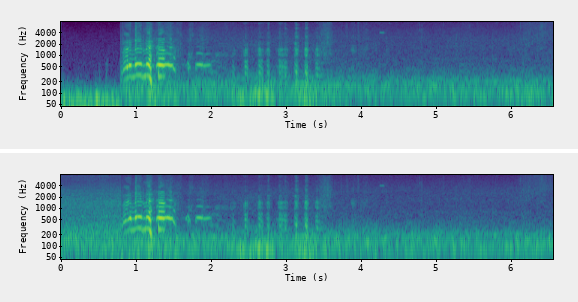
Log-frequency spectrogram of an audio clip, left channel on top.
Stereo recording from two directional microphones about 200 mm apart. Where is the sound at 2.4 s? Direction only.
5° left (ahead or behind).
